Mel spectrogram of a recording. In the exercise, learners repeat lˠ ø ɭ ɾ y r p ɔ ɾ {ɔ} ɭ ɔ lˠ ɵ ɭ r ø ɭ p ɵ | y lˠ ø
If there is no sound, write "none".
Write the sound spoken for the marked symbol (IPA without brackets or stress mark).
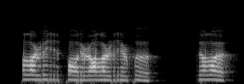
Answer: ɵ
